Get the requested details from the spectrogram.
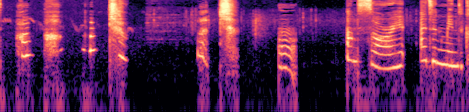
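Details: Sneezes of the character Yui after she falls into water, compiled in English, Japanese and Portuguese versions: about nine quick, high-pitched, voiced sneezes in succession with soft music behind.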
